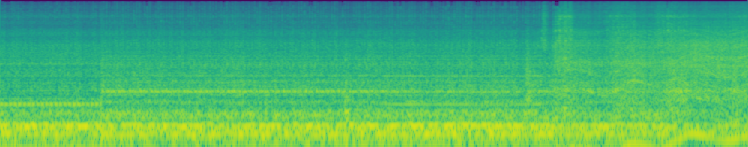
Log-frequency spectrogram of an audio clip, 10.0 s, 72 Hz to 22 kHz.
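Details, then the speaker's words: Fiat 500 engine running for the first time after a DIY timing belt replacement, cooling system not yet bled or at temperature: smooth even idle, then clean free revs rising and falling; sounds healthy, belt change successful. "Sounds good, guys. Sounds sweet as a nut. I think I've successfully changed the timing belt."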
